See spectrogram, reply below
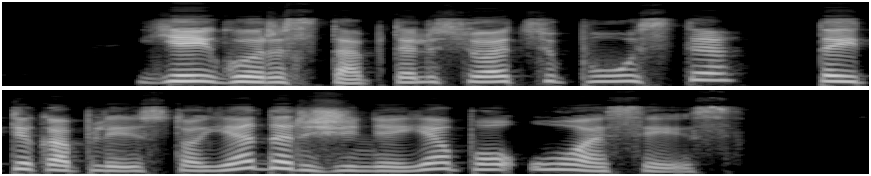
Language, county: Lithuanian, Kaunas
